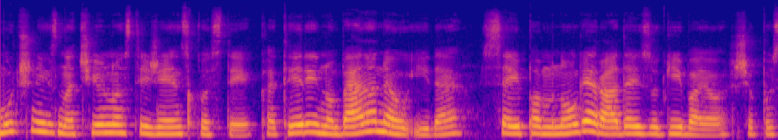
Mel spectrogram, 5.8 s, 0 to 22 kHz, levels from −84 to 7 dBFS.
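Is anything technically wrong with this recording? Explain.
No, nothing technically wrong turns up anywhere in this speech recording.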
